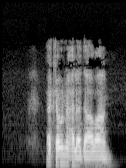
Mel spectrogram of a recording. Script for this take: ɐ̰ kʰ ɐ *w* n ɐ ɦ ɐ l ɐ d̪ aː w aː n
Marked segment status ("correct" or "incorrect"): correct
